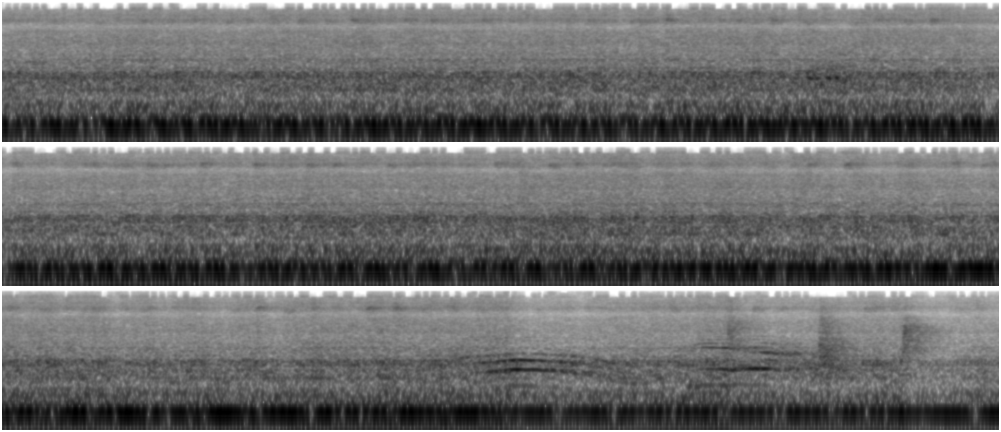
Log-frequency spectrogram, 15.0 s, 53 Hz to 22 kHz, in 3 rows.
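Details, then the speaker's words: 2015 Chevrolet SS, LS3 V8 with BTR Red Hot cam and CHE trunnions, first fire after cam install: deep loping idle with uneven chop, a few beats per second, steady and strong; healthy aggressive cam idle. "Man, that sounds fucking awesome. Just had a successful first fire of my buddy Joseph's SS. 2015 SS LS3. It's got the BTR red hot cam, CHE trunnions"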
